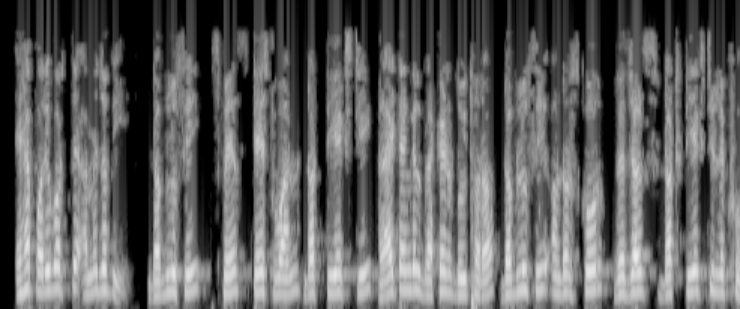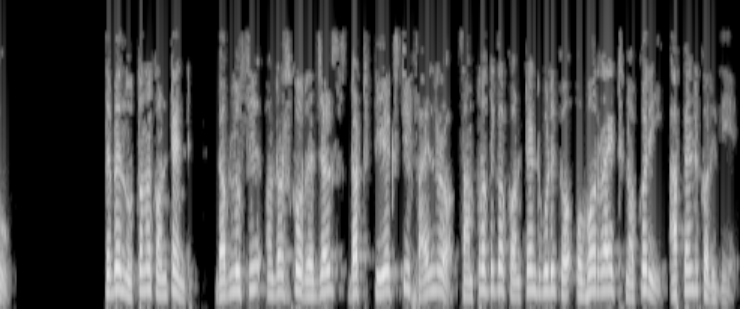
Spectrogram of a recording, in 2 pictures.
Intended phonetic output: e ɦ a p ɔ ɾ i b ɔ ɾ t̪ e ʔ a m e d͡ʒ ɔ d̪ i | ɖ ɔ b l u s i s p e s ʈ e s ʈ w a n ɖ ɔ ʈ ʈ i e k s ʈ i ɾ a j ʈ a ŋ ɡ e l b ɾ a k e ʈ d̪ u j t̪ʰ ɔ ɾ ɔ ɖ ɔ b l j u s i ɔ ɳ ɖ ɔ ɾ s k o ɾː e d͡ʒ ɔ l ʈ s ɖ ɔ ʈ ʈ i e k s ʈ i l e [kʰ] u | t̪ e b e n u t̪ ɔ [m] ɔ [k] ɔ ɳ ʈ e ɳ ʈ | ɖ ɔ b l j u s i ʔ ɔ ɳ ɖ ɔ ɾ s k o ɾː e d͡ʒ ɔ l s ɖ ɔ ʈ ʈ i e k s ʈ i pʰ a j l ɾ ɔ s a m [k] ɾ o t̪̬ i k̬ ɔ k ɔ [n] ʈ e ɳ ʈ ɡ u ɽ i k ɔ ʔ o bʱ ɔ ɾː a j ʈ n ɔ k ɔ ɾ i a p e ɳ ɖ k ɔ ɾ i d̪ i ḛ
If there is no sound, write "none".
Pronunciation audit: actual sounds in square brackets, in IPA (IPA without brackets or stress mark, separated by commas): kʰ, n, k, p, ɳ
